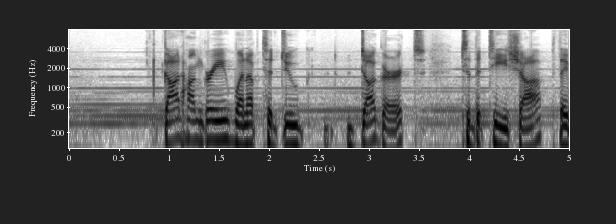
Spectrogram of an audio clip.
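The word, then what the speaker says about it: Dugort: Ort rhymes with hurt. Duggart.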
